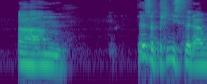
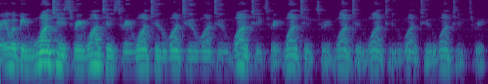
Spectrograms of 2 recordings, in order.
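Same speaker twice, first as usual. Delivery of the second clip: quick counting, «one» rising each time, fading softer; counting subdivided eighths; 4 semitones lower, 8 dB quieter than usual. Shown as a demonstration. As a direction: count out the eighth notes, trailing off. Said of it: "if you subdivide".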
